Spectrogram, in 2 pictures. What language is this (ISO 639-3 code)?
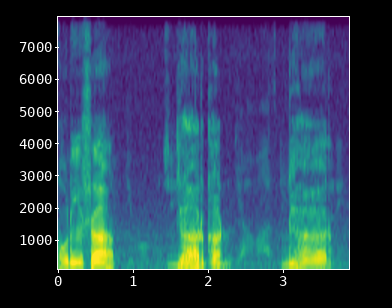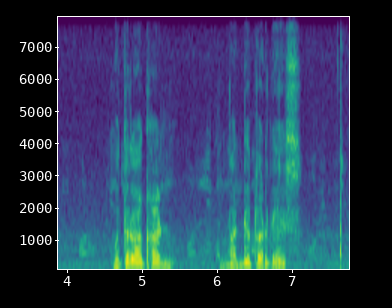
urd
